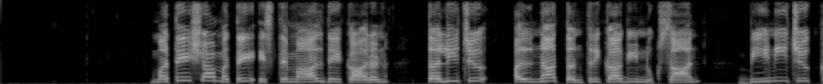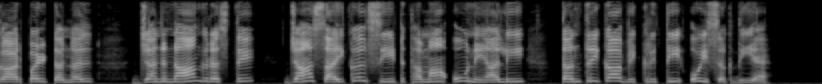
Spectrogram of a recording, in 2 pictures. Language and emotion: Dogri, neutral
